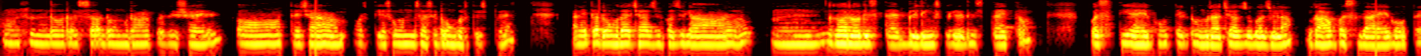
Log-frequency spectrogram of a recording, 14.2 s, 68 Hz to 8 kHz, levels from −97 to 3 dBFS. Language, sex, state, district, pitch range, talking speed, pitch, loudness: Marathi, female, Karnataka, Belgaum, 190-200 Hz, 100 wpm, 195 Hz, -21 LUFS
